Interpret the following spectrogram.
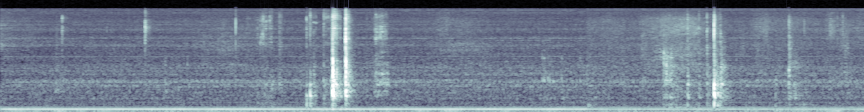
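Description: A steady low electrical hum with a low rumble underneath, broken by two small sharp clicks of tools or parts handled on a workbench, one about three seconds in and another about seven seconds in.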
